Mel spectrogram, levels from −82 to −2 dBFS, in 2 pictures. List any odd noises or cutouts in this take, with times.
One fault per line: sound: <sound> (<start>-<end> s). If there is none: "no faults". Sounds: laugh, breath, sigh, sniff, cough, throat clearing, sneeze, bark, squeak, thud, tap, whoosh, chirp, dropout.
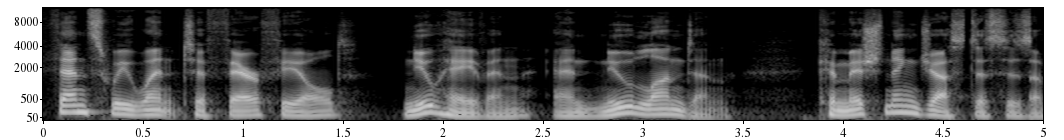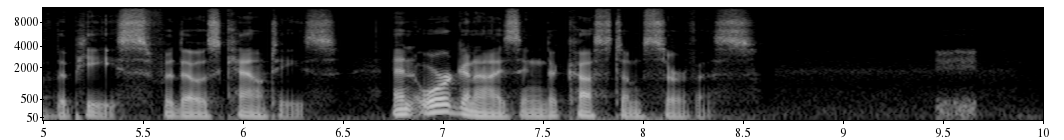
sound: laugh (9.5-9.7 s)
